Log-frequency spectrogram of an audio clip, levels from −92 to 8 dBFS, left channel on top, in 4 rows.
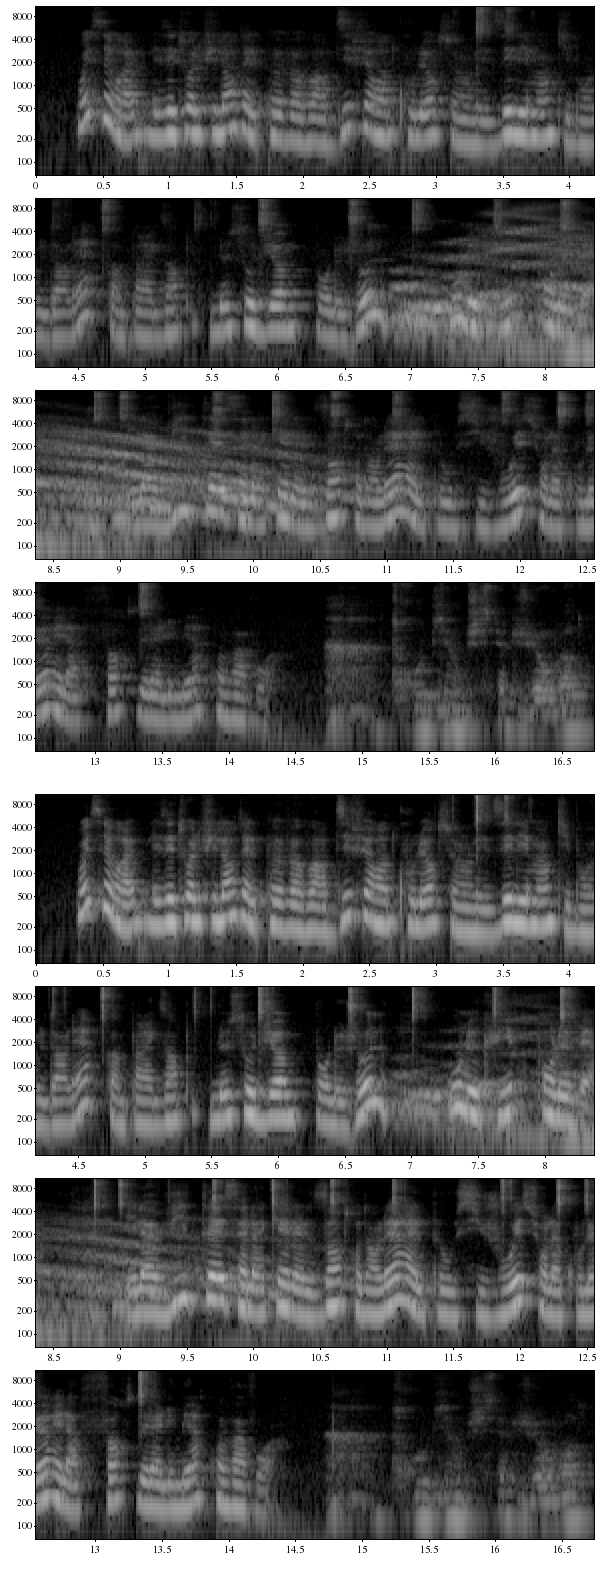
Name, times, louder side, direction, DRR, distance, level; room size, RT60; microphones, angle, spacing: voice 1, 0.3-6.9 7.3-14.4, right 6 dB, 50° right, 9 dB, 0.3 m, -35 dB
sound 1, 2.7-3.7 4.3-4.8 5.0-5.1 5.3-5.5 5.8-6.0 6.5-6.6 7.0-7.1 7.5-7.8 8.1-8.2 8.7-9.4 9.7-10.3 10.6-10.7 11.0-11.2 11.4-12.0 12.3-13.0 13.3-13.5 13.9-14.8, right 12 dB, 85° right, 0.8 m, -43 dB
sound 2, 6.8-11.3, left 4 dB, 35° left, 0.5 m, -44 dB
voice 2, 8.7-9.1 14.7-16.6, left 1 dB, 75° left, 2 dB, 2.4 m, -49 dB
8.3 x 4.6 x 4.8 m, 0.43 s
head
